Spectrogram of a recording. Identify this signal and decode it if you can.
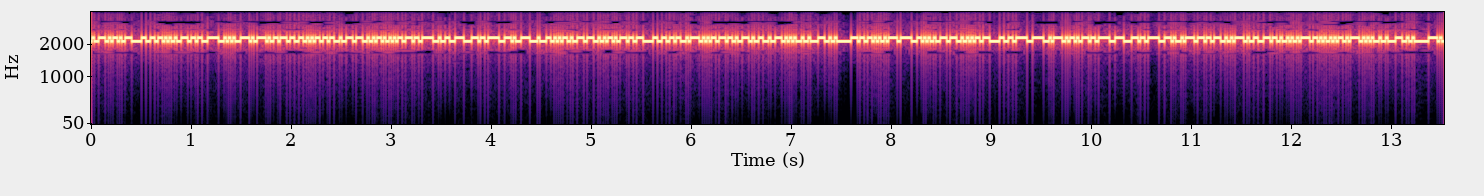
RTTY, about 45.45 baud. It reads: ADMIRALTY ISLANDS TWO THOUSAND MILES AWAY, RETRANSMITTED TO THE NEW JERSEY,
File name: fsk170 / USS-New-Jersey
